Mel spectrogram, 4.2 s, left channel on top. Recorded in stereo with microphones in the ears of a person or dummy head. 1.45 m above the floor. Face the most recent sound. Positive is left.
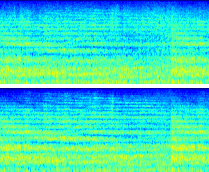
turn(degrees=-35)  # may be behind; listen again after turning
